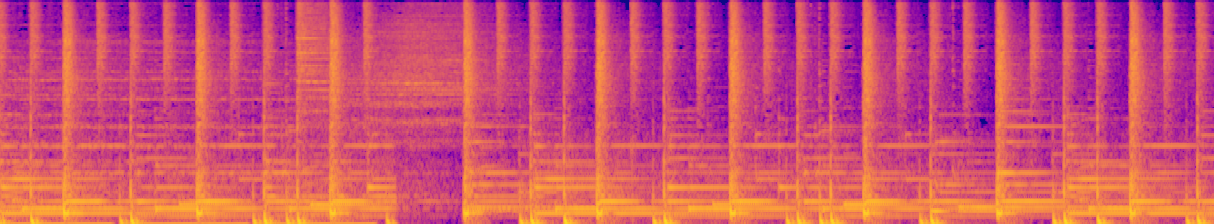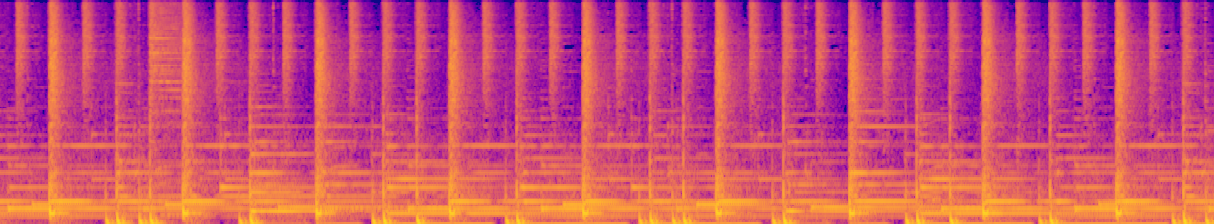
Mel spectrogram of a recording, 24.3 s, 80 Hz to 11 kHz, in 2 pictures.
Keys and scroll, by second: 20.6 e.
